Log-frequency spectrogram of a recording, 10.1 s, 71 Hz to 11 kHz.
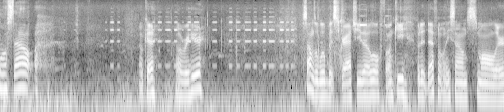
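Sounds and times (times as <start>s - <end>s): metal detector beeps: 1.2s - 6.8s.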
